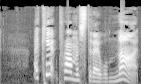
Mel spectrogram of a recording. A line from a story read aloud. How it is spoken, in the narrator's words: I answered, with a smile and a sigh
